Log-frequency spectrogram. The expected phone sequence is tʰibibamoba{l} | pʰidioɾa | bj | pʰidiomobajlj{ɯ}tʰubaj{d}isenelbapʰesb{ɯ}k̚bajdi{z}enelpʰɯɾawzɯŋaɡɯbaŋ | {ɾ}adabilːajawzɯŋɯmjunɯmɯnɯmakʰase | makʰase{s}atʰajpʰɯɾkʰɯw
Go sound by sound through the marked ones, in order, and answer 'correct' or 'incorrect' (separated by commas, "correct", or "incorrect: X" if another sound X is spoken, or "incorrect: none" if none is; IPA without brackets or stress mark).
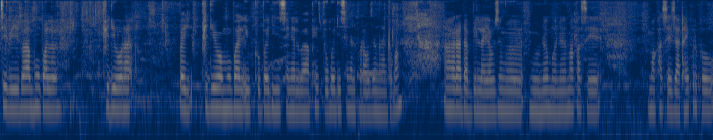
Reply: correct, incorrect: u, correct, incorrect: u, incorrect: s, correct, incorrect: z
